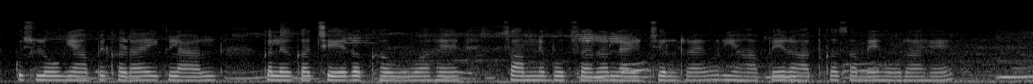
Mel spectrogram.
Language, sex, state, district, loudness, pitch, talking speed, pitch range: Hindi, female, Jharkhand, Jamtara, -31 LUFS, 190 Hz, 175 wpm, 185-195 Hz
